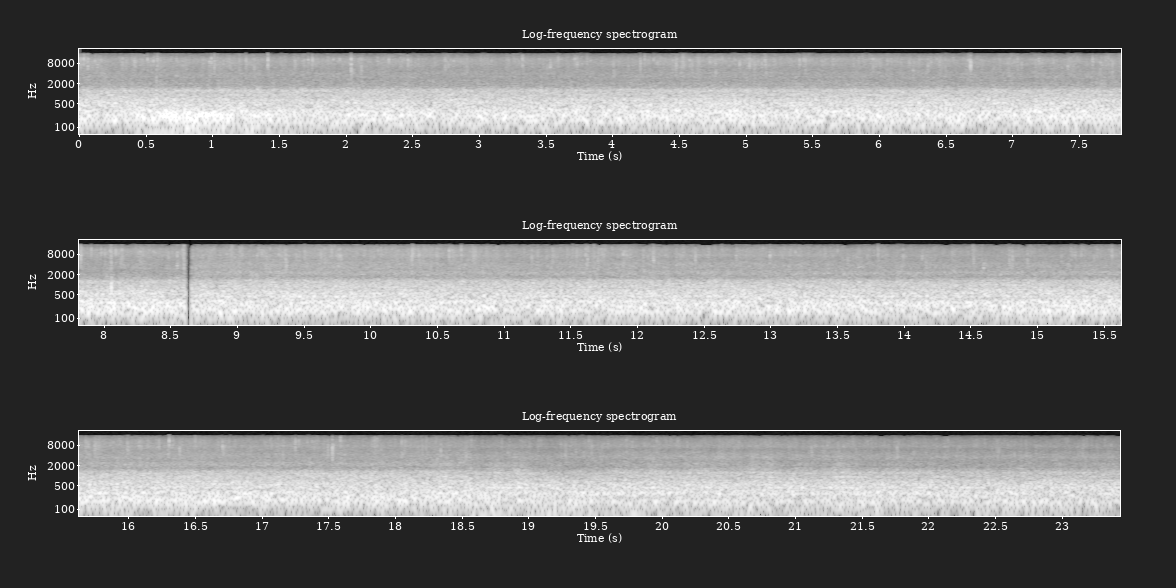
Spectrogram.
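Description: Heavy rain falling steadily, drops striking outdoor surfaces.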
